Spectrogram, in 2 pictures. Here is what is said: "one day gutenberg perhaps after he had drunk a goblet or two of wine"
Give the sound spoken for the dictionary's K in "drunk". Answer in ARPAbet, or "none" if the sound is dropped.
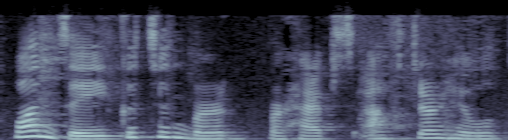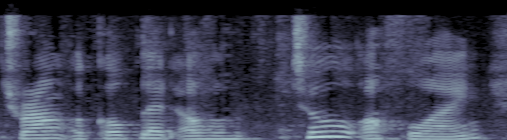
none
